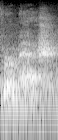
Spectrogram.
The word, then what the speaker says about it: Vermes: Giza, it's spelled Vermes, but he pronounced it Vermesh for some reason. Giza Vermesh has been maintaining this translation for a very long time.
